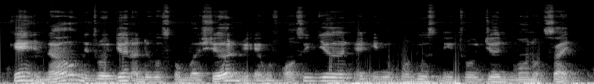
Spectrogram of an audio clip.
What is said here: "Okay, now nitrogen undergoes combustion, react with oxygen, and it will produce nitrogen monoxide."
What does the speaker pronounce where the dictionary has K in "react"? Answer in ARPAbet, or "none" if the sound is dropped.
none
